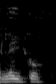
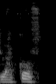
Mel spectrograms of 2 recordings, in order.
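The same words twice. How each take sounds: First: "Lakoff" said LAY-kof; current English pronunciation. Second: "Lakoff" said LAH-kof; "Lakoff" read as spelt, lah-kof; old Spanish pronunciation. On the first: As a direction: give "Lakoff" an English "ay" vowel. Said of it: "ahora se dice Lakoff". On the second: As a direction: give "Lakoff" an open Spanish A. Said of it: "nosotros decíamos Lakoff toda la vida". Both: Shown as a demonstration.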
